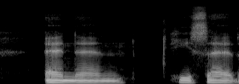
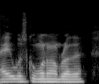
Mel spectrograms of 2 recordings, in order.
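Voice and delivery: higher, louder friendly hello; upbeat greeting; 7 semitones higher, 9 dB louder than usual. Retold or imitated. Recruiter greeting a student on campus, bright and loud. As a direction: call out cheerfully to a stranger.

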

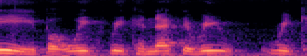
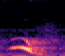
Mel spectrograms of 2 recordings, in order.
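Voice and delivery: relieved whew; 10 dB louder than usual. Retold or imitated. Reaction to pregnancy news.

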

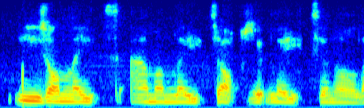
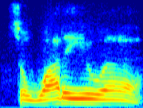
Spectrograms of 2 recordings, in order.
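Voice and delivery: hammed-up American tough talk, pitched up; American accent; 5 semitones higher than usual. Podcaster asking co-host what he's packing, mock American accent. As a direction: play at being American, badly. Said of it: "let's try and talk American".

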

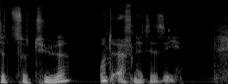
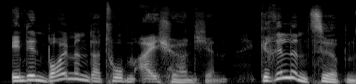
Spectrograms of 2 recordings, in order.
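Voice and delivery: lightly excited, pitched-up fox voice; enthusing fox; 6 semitones higher, 3 dB louder than usual. A narrator's reading. Fox tempts Bear with summer, enthusing. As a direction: list the delights with a lift.

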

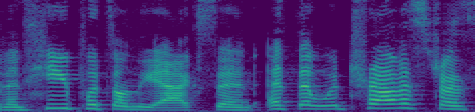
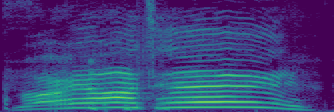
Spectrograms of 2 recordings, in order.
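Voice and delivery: long, high, full-volume shout; drawn-out theatrical holler; screaming Moriarty; 10 semitones higher, 9 dB louder, much slower than usual. Acted. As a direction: scream the name out at the top of your lungs, stretching it. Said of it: "just start screaming Moriarty".

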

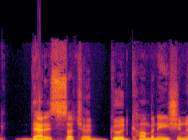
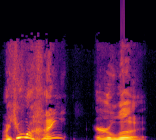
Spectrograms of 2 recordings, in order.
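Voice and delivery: character voice; 6 semitones higher, 4 dB louder than usual. Acted. Quoting movie line in character.

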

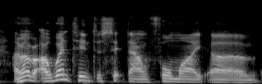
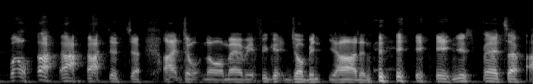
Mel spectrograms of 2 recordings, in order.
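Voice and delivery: laughing through dismissive words; mocking laughter; slower than usual. Careers advisor laughing off the boy's dream, chuckling. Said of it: "pissed himself laughing at this".

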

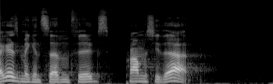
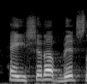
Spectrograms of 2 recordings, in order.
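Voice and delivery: high, louder mock put-down; imagined comeback; 10 semitones higher, 6 dB louder than usual. Bellinger answering the trash talk, a mocking comeback. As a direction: snap back with a taunting comeback. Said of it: "Cody Bellinger coulda, shoulda said".

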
